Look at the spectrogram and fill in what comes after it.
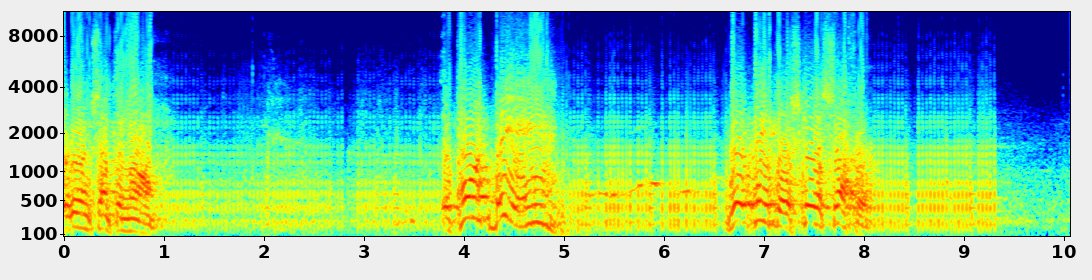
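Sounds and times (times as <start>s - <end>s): steady buzzing hum: 0.0s - 9.4s.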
